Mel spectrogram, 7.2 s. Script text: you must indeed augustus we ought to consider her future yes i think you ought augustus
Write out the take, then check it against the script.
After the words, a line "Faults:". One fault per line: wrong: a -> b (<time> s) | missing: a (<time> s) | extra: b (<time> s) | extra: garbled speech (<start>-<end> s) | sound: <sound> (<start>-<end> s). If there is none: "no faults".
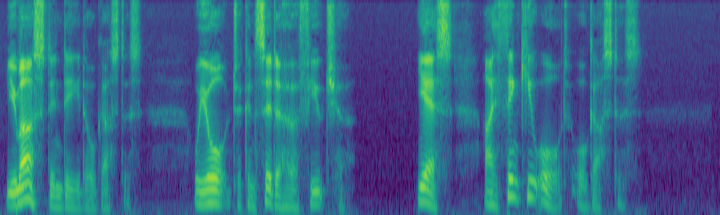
you must indeed augustus we ought to consider her future yes i think you ought augustus
Faults:
no faults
